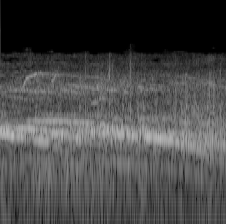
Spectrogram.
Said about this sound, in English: Now that the cheers are dying down, we're about to hear the acceptance speech of our candidate, the Honorable Gracie Allen.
